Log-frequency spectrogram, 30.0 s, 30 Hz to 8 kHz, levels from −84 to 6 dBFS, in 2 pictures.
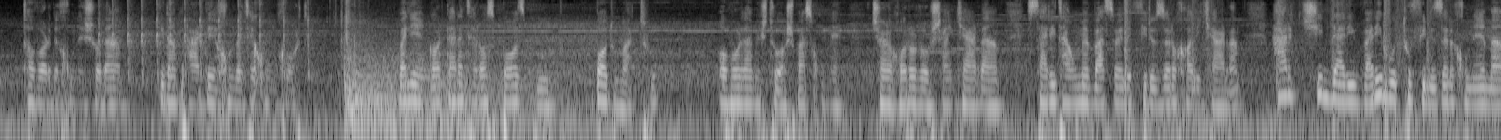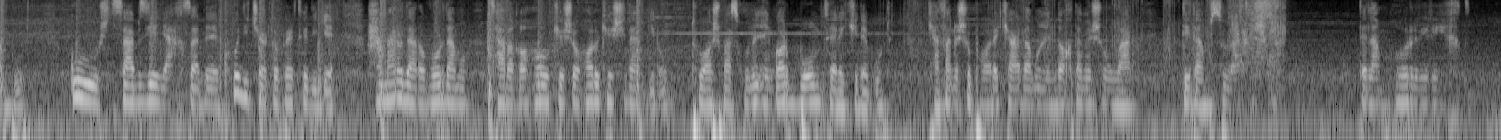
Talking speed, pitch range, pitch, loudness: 160 wpm, 115-130 Hz, 120 Hz, -25 LUFS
